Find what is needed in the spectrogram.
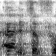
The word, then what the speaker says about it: Калицев: Возглавляет это хозяйство а, Алексей Калицев, если я ничего не напутал с э, ударением. – Да, Калицев, он достаточно известный человек, он давно уже в автомобильном бизнесе, так что в Москве он, работал.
